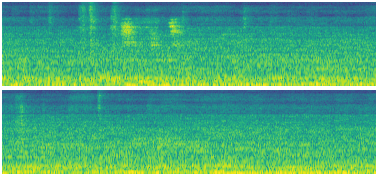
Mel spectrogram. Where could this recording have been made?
in an elevator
